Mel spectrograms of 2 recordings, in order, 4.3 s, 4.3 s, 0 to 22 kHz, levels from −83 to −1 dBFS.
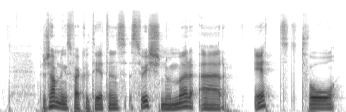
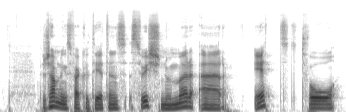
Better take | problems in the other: neither | none

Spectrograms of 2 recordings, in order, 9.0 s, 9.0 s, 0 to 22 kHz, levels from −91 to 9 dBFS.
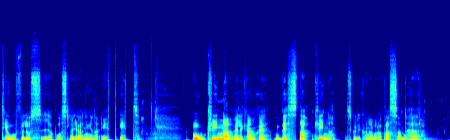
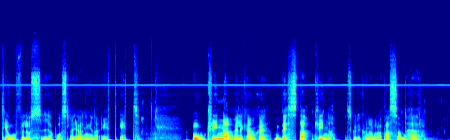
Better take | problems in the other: first | high-pitched whine; faint; throughout; 8.5 kHz, 30 dB below the speech

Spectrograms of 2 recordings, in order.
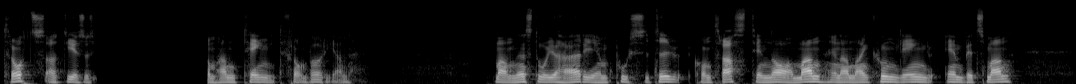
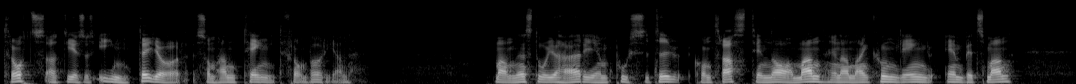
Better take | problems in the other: second | audio cutting out; at 1 s for 1 s

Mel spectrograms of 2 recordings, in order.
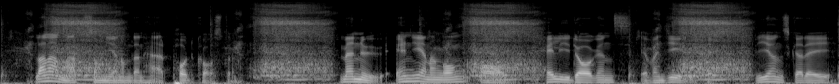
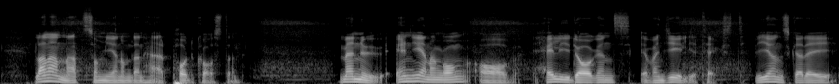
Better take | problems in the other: second | hiss; loud; throughout; 3 dB below the speech; faint in the second

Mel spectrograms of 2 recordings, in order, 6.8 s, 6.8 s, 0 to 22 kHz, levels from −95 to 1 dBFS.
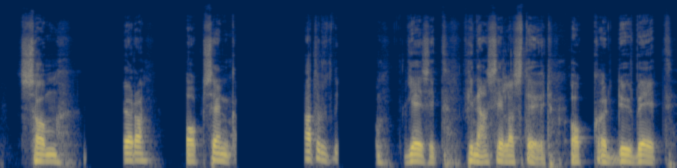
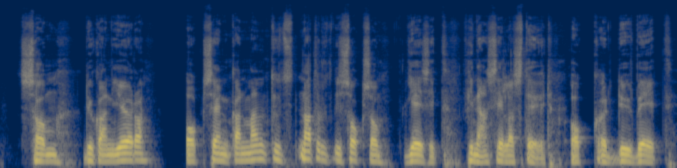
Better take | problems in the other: second | audio cutting out; at 1 s, at 2.5 s for 0.5 s and at 3.5 s

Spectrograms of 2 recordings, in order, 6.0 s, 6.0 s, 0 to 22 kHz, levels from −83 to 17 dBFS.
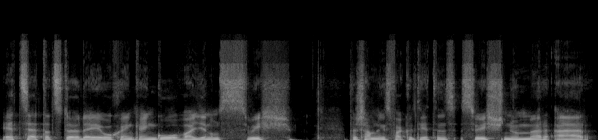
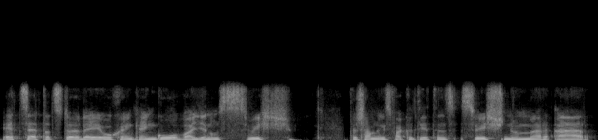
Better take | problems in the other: first | garbled, watery; badly; nothing above 8 kHz; slightly in the first

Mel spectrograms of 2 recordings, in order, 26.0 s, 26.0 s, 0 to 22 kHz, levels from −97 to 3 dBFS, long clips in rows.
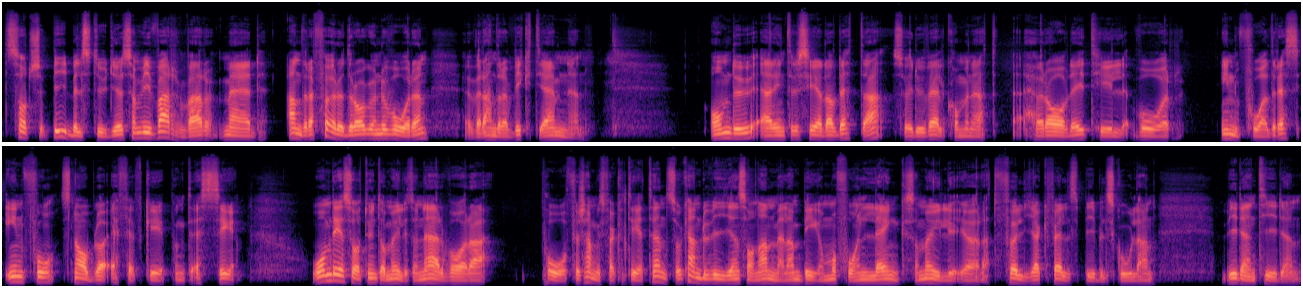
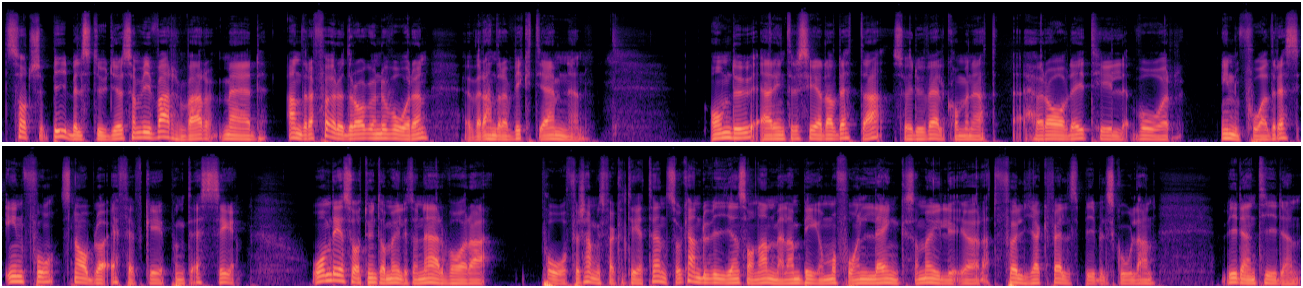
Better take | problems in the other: second | thin; somewhat; fading below 250 Hz

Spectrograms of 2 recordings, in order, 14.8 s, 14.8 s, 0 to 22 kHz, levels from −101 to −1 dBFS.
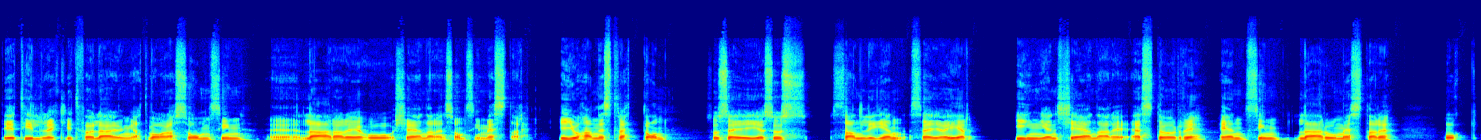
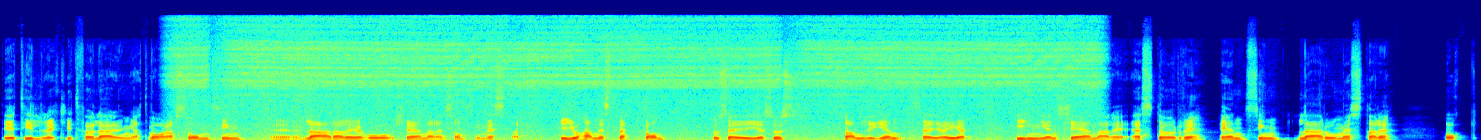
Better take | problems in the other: first | hiss; noticeable; from 1.5 to 11 s; 10 dB below the speech

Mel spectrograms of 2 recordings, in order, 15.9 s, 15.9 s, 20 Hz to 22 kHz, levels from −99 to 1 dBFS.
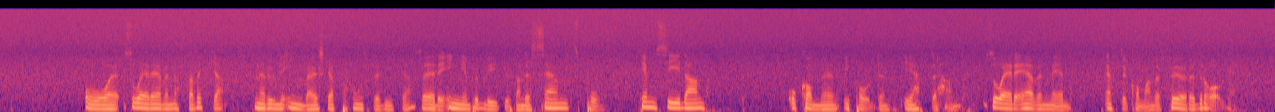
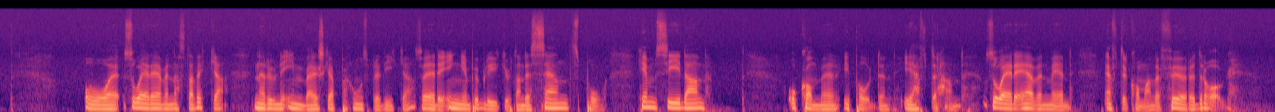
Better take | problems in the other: second | hiss; loud; throughout; 3 dB below the speech; faint in the second

